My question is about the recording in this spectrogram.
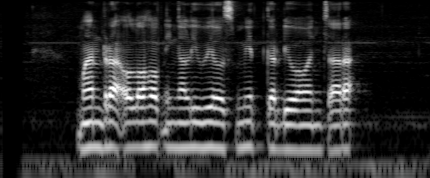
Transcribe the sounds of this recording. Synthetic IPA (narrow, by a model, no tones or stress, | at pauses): mandɾaʔɔlɔɦɔk̚niŋaliwilsmit̪̚kɨrdiwawaɲt͡ʃaɾa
